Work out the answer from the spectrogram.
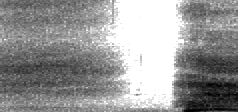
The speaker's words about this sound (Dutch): Voel maar als je diep ademhaalt.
